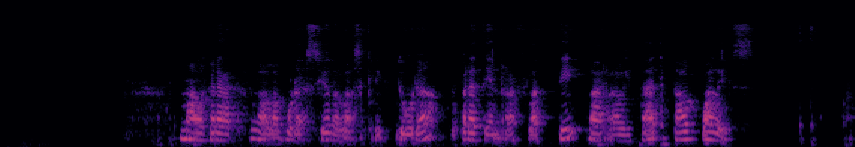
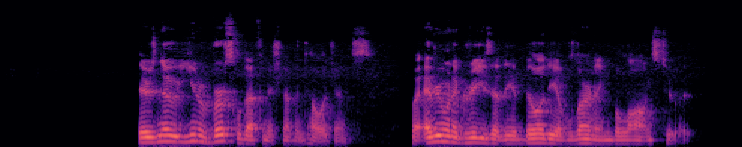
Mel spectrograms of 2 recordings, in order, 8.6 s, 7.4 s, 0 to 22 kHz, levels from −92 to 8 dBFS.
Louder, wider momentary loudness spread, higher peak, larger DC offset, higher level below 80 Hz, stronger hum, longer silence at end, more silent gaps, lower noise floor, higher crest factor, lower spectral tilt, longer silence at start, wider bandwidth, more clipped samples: second, -46 LUFS vs -31 LUFS; second, 7 LU vs 15 LU; second, -28 dBFS vs -14 dBFS; neither; about the same, -80 dBFS vs -76 dBFS; neither; first, 1.05 s vs 0.55 s; neither; first, under -90 dBFS vs -84 dBFS; about the same, 20 dB vs 20 dB; about the same, -5.5 dB/octave vs -5 dB/octave; first, 1.8 s vs 1.4 s; second, 11.5 kHz vs 13 kHz; neither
